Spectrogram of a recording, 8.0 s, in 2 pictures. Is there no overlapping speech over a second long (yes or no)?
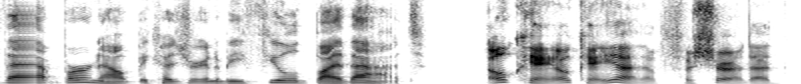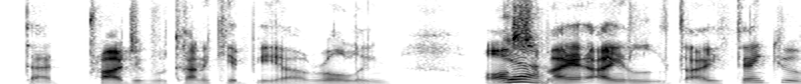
yes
